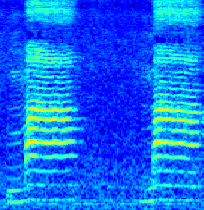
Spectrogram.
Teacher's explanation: it's flat high and flat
